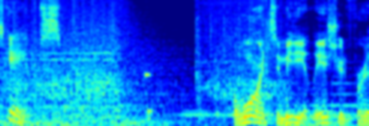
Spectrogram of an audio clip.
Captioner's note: computer beeps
